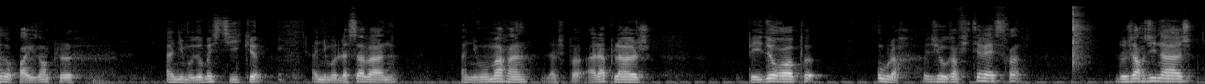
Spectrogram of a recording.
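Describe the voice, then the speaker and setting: A man's voice: mid-range voice, fairly even intonation, moderate pace, pauses often, a little mellow. A man from France casually unboxing a family board game at home, reading cards aloud and laughing at his own English accent.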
